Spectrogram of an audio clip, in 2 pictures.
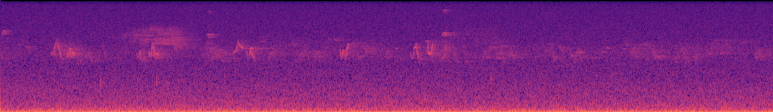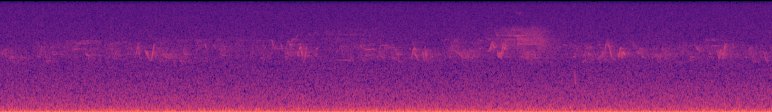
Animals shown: Red-eyed Vireo (Vireo olivaceus)
Chestnut-sided Warbler (Setophaga pensylvanica)
Hermit Thrush (Catharus guttatus)
Hairy Woodpecker (Dryobates villosus)

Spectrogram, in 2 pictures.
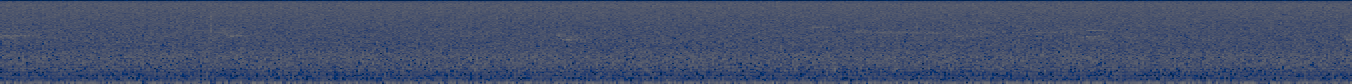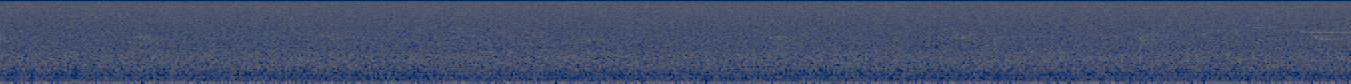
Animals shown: Winter Wren (Troglodytes hiemalis)
Black-throated Blue Warbler (Setophaga caerulescens)
Blue-headed Vireo (Vireo solitarius)

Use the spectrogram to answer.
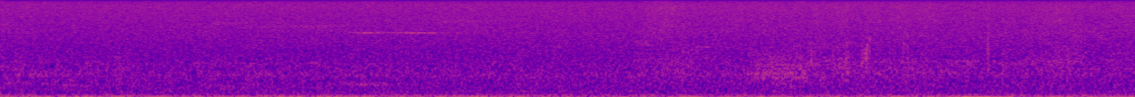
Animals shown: Black-throated Green Warbler (Setophaga virens)

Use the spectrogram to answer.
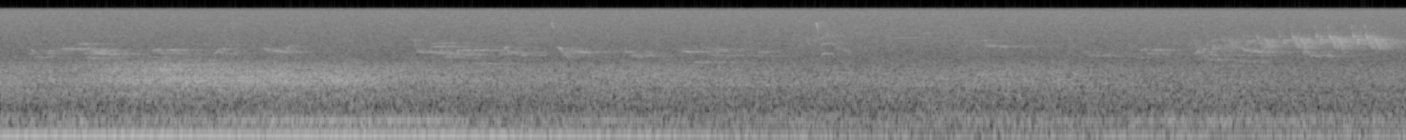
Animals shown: American Robin (Turdus migratorius)
Wood Thrush (Hylocichla mustelina)
Ovenbird (Seiurus aurocapilla)
Yellow-bellied Sapsucker (Sphyrapicus varius)

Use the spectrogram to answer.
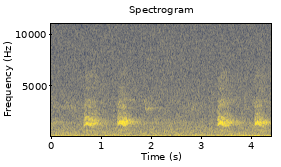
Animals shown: American Crow (Corvus brachyrhynchos)

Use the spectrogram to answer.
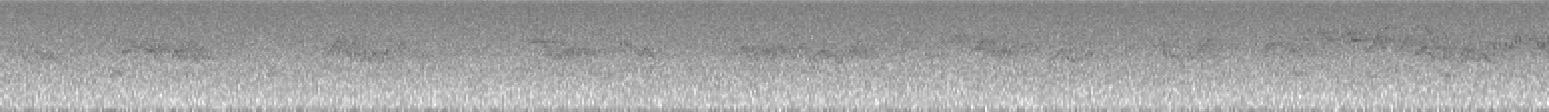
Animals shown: Red-eyed Vireo (Vireo olivaceus)
Chestnut-sided Warbler (Setophaga pensylvanica)

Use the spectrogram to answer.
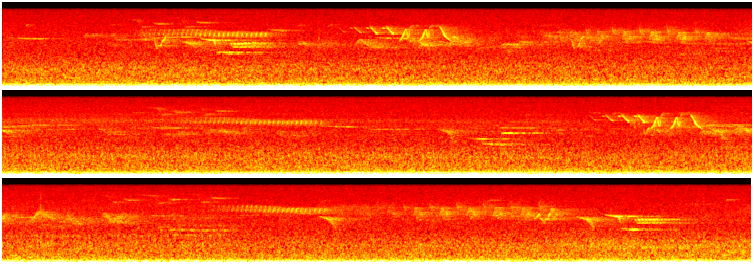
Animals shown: Wood Thrush (Hylocichla mustelina)
Chestnut-sided Warbler (Setophaga pensylvanica)
Blackburnian Warbler (Setophaga fusca)
Ovenbird (Seiurus aurocapilla)
Pine Warbler (Setophaga pinus)
Scarlet Tanager (Piranga olivacea)
Black-capped Chickadee (Poecile atricapillus)
Red-eyed Vireo (Vireo olivaceus)
Eastern Wood-Pewee (Contopus virens)
Veery (Catharus fuscescens)

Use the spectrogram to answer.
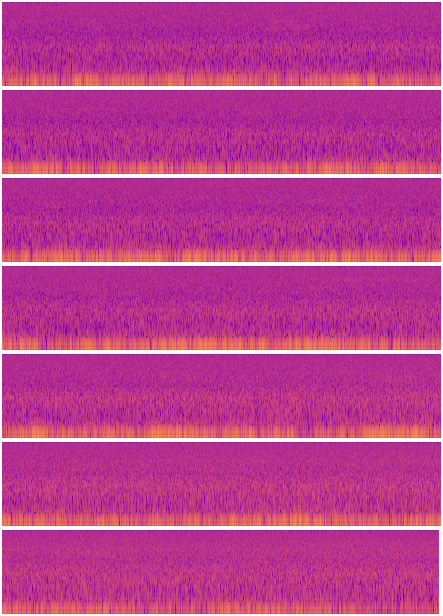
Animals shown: Black-and-white Warbler (Mniotilta varia)

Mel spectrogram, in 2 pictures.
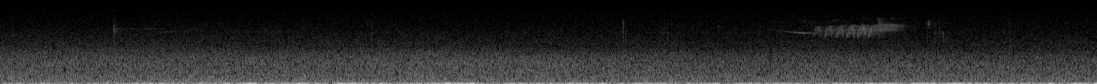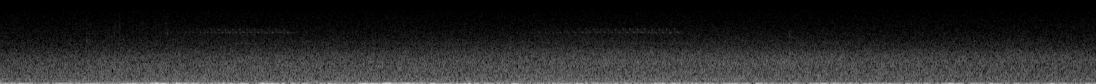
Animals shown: Black-throated Green Warbler (Setophaga virens)
Black-throated Blue Warbler (Setophaga caerulescens)
Dark-eyed Junco (Junco hyemalis)

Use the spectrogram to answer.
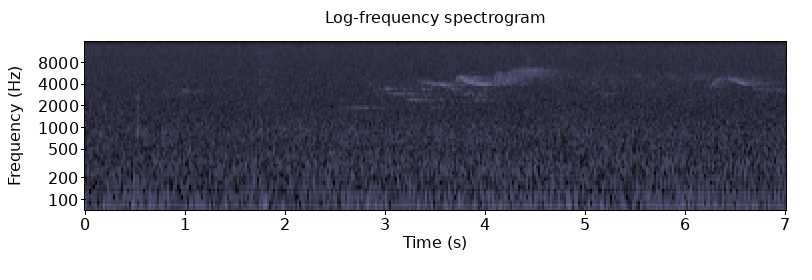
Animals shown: Hermit Thrush (Catharus guttatus)
Eastern Wood-Pewee (Contopus virens)
Black-throated Blue Warbler (Setophaga caerulescens)

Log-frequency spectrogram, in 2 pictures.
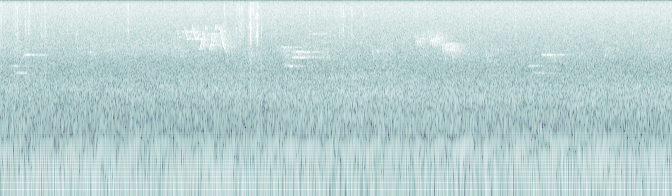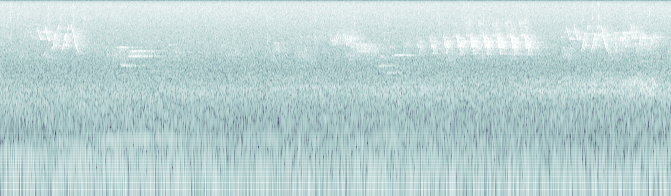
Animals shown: Ovenbird (Seiurus aurocapilla)
Chestnut-sided Warbler (Setophaga pensylvanica)
Magnolia Warbler (Setophaga magnolia)
Wood Thrush (Hylocichla mustelina)
Mourning Warbler (Geothlypis philadelphia)

